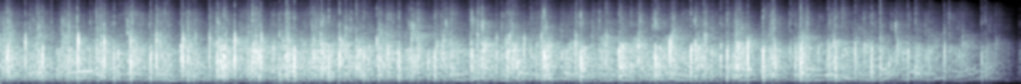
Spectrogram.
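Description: An audience claps and applauds in a room with some echo, then fades out.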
